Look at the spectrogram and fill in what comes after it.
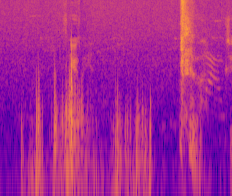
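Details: Adult man outdoors makes low voiced sounds, then one sharp, forceful sneeze with a hissing burst of air, during a sneezing fit.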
